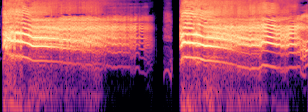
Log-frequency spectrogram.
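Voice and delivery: loud high scream of pain; screaming in the dentist chair. Retold or imitated. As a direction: yell like the dentist hit a nerve. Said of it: "my spirit jumped out my body like".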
